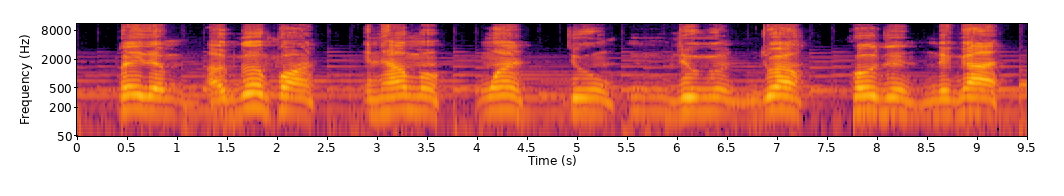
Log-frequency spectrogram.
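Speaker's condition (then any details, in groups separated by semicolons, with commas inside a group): ALS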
